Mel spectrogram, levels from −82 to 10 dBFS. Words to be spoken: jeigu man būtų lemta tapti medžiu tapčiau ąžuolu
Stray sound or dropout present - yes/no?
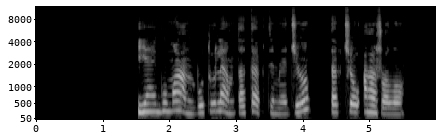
no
